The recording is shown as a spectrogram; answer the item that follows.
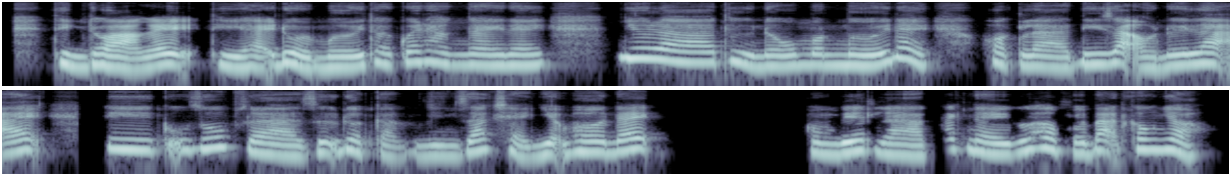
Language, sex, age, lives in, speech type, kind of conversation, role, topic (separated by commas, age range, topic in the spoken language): Vietnamese, female, 20-24, Vietnam, read, expert-assistant, expert, Làm thế nào để lên kế hoạch du lịch giúp phát triển bản thân và mở rộng thế giới quan?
